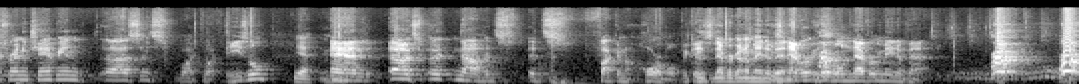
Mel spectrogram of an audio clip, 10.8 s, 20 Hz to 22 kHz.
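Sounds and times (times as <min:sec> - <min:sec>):
speech: 0:00.0 - 0:10.2
dog barking: 0:08.2 - 0:08.5, 0:09.9 - 0:10.7.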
